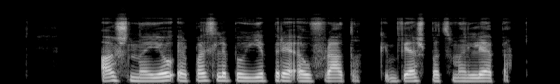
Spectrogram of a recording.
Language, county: Lithuanian, Kaunas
